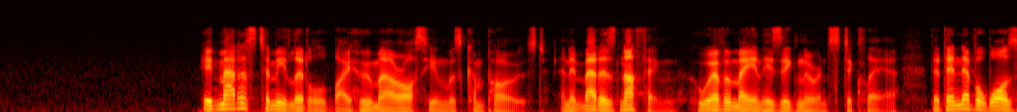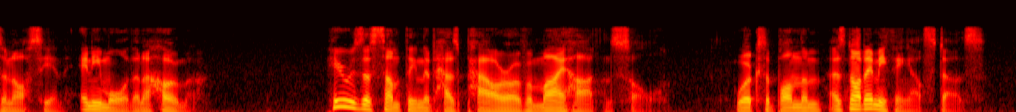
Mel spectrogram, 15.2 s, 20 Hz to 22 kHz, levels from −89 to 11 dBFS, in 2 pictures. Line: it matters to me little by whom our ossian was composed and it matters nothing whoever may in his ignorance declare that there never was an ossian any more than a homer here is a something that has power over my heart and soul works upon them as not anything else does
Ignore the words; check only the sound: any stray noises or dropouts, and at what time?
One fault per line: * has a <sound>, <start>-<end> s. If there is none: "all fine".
all fine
